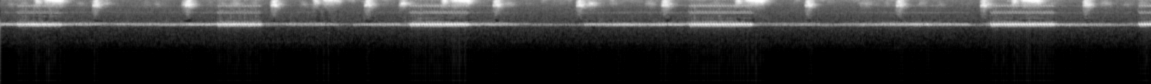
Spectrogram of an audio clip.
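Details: Summer night in Bulgaria with crickets chirping among grass: steady high-pitched trill rising in loud pulses roughly every two seconds, joined by crisp high clicks from neighbouring insects, captured with a surround microphone.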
